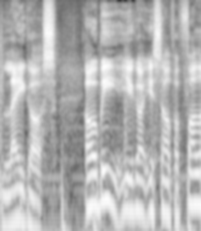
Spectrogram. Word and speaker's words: Lagos: in the city, that it's pronounced Lagos.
